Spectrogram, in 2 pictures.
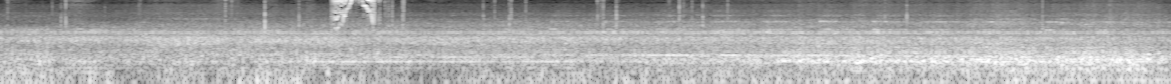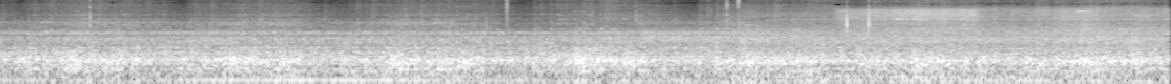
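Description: Electric passenger train on the Northeast Corridor passing directly below, a steady rumble of wheels on rail with a low hum that grows louder about ten seconds in and stays up as the cars go by.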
